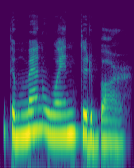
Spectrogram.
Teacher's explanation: in this utterance no beats fall on the preposition to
